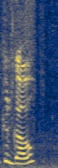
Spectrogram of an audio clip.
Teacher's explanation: Another case of assimilation is the change of the voice alveolar plosive for the voice velar plosive in could go.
